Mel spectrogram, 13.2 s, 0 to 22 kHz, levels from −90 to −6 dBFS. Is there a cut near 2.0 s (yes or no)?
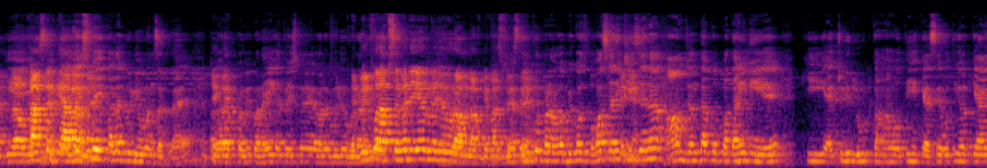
no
